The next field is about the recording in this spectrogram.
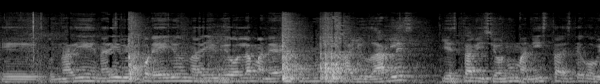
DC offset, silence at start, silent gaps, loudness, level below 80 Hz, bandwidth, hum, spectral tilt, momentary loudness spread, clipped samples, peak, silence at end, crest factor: under 0.1%; 0 s; none; -24 LUFS; -54 dBFS; 12.5 kHz; none; -5 dB/octave; 8 LU; under 0.1%; -2 dBFS; 0 s; 22 dB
